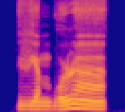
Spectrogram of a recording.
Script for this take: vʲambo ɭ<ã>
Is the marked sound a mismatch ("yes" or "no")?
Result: no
